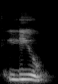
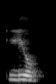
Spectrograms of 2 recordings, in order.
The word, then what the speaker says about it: Liu: La verdad, por ejemplo, de cómo se pronuncia mi apellido no es Liu, es Liu, Liu. Y de hecho el mío es en segundo tono, aquí el 6 es en cuarto.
